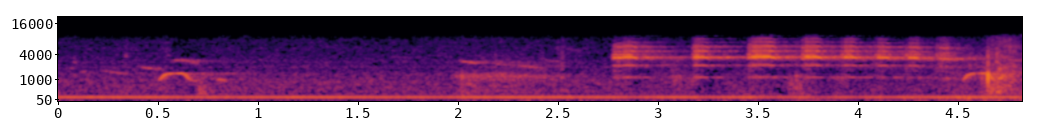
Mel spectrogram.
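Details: Coqui Francolin calling at sunrise on a morning safari drive on 22 October 2016, well camouflaged near the track: a few short rising notes, then a harsh, pulsing cackle, over an idling vehicle engine.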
